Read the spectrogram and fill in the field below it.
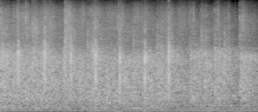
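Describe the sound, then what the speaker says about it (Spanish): A church congregation gives a brother a round of applause, dense close clapping with a few louder individual claps recurring at a quick, uneven rhythm, no speech over it. "Aleluya, aplausos a usted"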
